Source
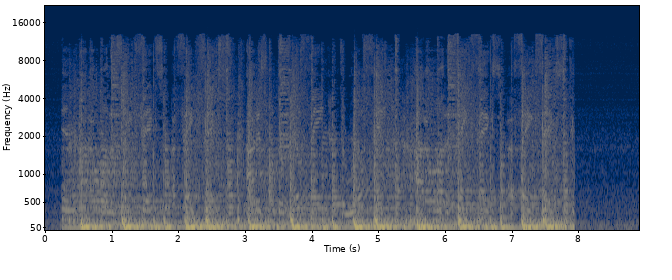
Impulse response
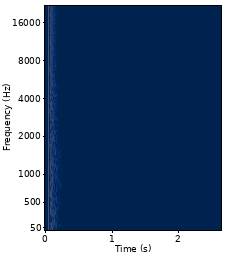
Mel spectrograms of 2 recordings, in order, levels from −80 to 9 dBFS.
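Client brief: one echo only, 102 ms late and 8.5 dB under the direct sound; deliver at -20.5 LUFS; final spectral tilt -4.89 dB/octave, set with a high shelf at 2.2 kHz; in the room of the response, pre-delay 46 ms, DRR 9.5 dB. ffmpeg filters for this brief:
-filter_complex "[0:a]highshelf=f=2200:g=5,aecho=1:1:102:0.376,asplit=2[s0][s1];[1:a]atrim=start_sample=2205,adelay=46[s2];[s1][s2]afir=irnorm=-1:irlink=0,volume=0.501[s3];[s0][s3]amix=inputs=2:normalize=0,volume=1.5"

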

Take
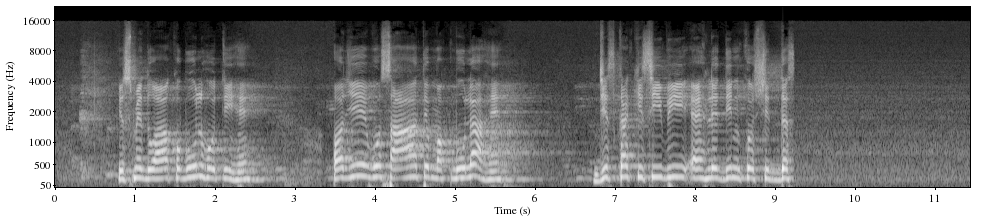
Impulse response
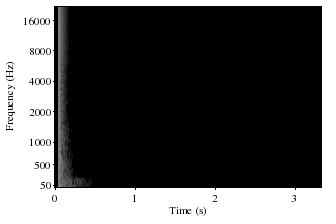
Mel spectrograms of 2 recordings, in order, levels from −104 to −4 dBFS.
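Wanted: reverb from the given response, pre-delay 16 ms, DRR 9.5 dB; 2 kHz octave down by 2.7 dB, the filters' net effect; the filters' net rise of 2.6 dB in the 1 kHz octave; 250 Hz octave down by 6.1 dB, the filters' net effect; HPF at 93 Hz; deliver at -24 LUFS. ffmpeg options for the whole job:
-filter_complex "[0:a]highpass=93,equalizer=f=250:t=o:g=-8,equalizer=f=1000:t=o:g=5,equalizer=f=2000:t=o:g=-5,asplit=2[s0][s1];[1:a]atrim=start_sample=2205,adelay=16[s2];[s1][s2]afir=irnorm=-1:irlink=0,volume=0.355[s3];[s0][s3]amix=inputs=2:normalize=0,volume=0.668"

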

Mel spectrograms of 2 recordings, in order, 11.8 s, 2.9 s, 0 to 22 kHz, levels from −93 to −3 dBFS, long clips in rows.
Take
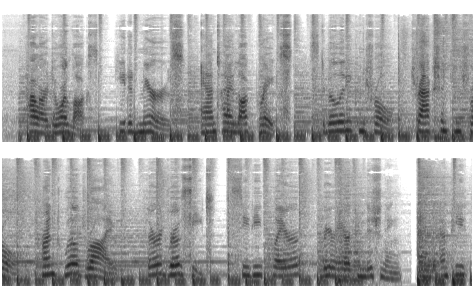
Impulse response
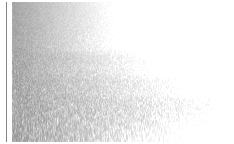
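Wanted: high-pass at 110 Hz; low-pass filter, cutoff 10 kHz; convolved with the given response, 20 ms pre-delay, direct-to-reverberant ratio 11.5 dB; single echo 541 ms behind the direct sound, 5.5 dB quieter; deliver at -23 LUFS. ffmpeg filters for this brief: -filter_complex "[0:a]highpass=110,lowpass=10000,aecho=1:1:541:0.531,asplit=2[s0][s1];[1:a]atrim=start_sample=2205,adelay=20[s2];[s1][s2]afir=irnorm=-1:irlink=0,volume=0.178[s3];[s0][s3]amix=inputs=2:normalize=0,volume=1.06"

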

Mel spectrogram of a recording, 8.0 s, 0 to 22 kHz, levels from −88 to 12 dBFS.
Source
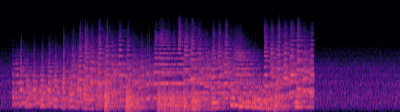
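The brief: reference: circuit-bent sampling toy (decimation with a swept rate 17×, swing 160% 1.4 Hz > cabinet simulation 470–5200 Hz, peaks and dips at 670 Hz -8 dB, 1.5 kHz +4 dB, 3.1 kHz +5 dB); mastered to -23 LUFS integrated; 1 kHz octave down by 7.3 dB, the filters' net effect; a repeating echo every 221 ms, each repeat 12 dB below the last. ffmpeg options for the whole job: -af "equalizer=f=1000:t=o:g=-9,aecho=1:1:221|442|663:0.251|0.0628|0.0157,acrusher=samples=17:mix=1:aa=0.000001:lfo=1:lforange=27.2:lforate=1.4,highpass=470,equalizer=f=670:t=q:w=4:g=-8,equalizer=f=1500:t=q:w=4:g=4,equalizer=f=3100:t=q:w=4:g=5,lowpass=f=5200:w=0.5412,lowpass=f=5200:w=1.3066,volume=2.51"

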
